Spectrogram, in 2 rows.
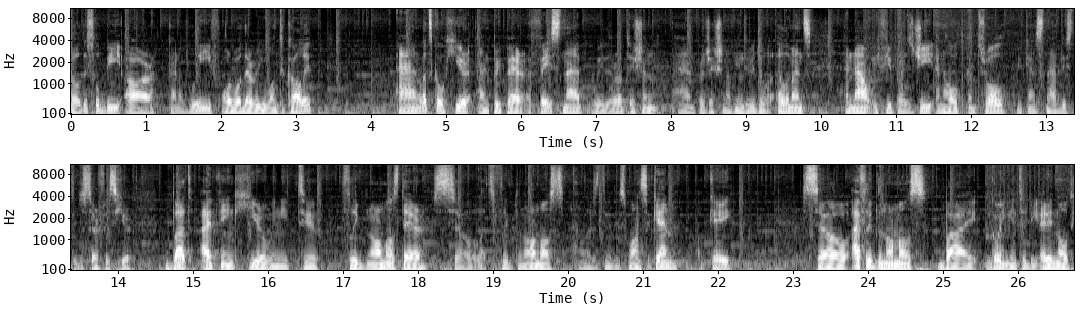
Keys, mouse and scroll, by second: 4.7-7.8 drag, 15.3 click, 16.1 Tab, 17.6 alt+n, 19.0 Tab, 19.3 click, 20.0 g, 22.7-24.7 shift+middle drag, 24.7 click, 25.6 Tab.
